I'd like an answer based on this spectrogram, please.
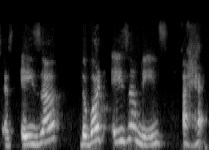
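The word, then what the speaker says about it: עזר: word helper is a hebrew word which is pronounced as asa the word asa means a helper who's in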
